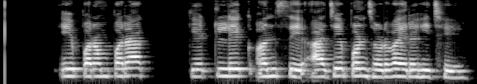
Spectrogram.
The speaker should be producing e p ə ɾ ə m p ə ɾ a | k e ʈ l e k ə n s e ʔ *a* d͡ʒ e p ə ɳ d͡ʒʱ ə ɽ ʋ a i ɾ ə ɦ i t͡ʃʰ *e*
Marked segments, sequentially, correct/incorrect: correct, correct

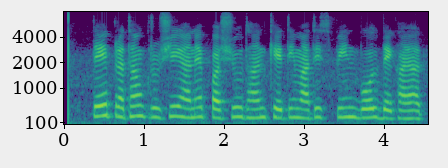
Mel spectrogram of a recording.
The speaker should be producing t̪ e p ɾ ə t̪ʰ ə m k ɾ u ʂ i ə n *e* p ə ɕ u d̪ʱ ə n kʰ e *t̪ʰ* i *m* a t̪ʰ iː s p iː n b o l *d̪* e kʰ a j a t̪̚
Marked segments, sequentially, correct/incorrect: correct, incorrect: t̪, correct, correct

